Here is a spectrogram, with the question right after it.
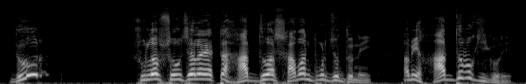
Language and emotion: Bengali, disgusted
